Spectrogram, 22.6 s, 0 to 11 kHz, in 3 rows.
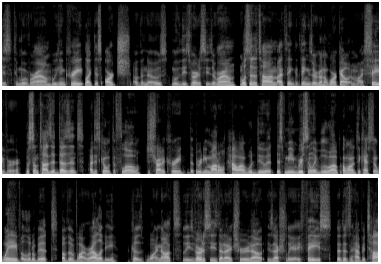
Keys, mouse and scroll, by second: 0.8 click, 1.2 click, 2.2 click, 3.2 click, 5.8 click, 6.2 click, 8.9 click, 9.3 click, 17.7 click, 18.6 shift+click, 18.8 shift+click, 19.1 d, 19.4 x, 20.1 Return, 20.3 click, 20.5 click, 20.6 shift+click, 20.8 d, 21.0 -, 21.1 4, 21.2 click, 21.5 click.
